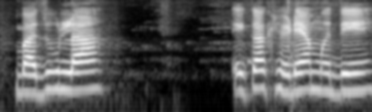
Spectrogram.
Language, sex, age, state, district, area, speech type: Marathi, female, 30-45, Maharashtra, Wardha, rural, spontaneous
